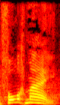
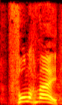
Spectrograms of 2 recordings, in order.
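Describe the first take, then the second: First: Said in the usual way. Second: Higher and louder "Volg mij", pressed on "mij"; "Volg mij" lifted and pushed out louder; emphatic call. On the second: Acted. Jesus calls disciples, repeated.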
